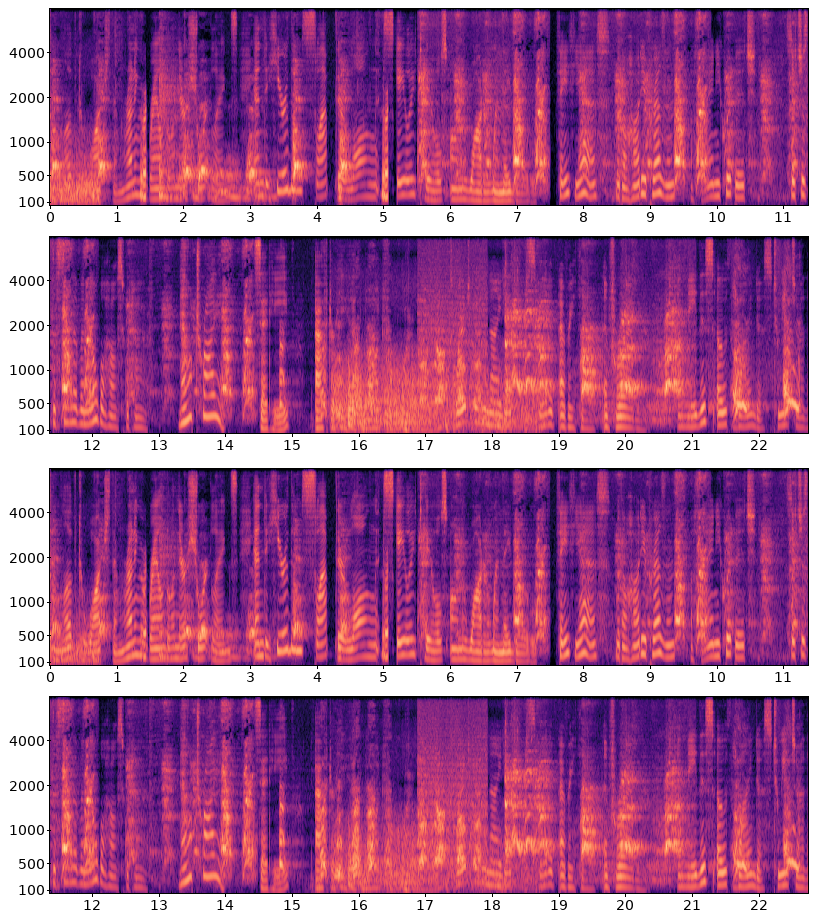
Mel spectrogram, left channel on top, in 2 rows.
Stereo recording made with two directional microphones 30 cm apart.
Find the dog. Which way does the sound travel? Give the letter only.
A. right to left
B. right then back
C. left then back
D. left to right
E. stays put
B.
